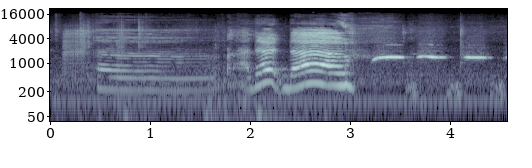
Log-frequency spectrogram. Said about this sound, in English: What are you whistling? Can you whistle? Alright, go then. What's the song? I don't know.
